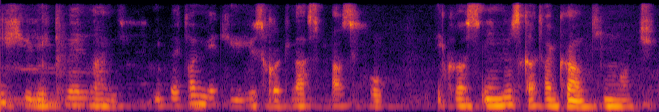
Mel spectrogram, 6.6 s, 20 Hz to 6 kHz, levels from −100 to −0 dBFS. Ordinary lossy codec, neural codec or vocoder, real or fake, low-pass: none; codec, 32 kHz, 1.9 kbps, SNAC; fake; 5.4 kHz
